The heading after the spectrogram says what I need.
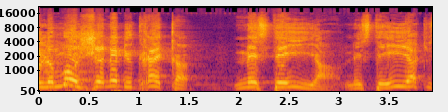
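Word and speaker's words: νηστεία: Car le mot jeûner du grec nestéia, nestéia qui s'écrit comme N-E-S-T-E-I-A, nestéia.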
